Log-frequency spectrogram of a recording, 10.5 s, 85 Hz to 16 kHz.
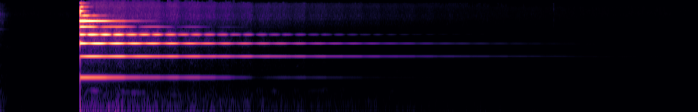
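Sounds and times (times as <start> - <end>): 
hand-held singing bowl struck and ringing: 1.2 - 8.2.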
